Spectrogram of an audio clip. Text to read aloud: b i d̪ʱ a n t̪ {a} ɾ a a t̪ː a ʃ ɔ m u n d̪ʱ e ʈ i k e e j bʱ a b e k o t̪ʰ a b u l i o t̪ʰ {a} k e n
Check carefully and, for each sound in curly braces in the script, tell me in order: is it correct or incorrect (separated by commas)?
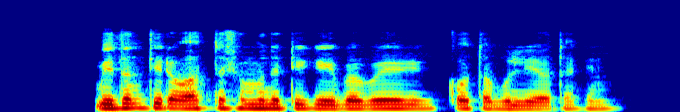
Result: incorrect, correct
